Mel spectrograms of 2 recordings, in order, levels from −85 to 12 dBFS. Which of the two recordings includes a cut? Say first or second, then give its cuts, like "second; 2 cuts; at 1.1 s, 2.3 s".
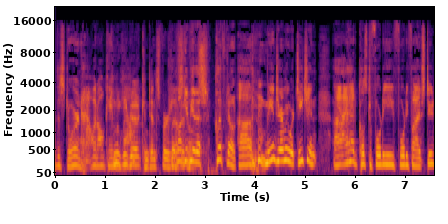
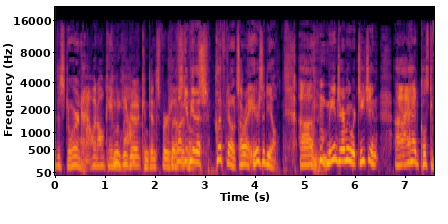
first; 1 cut; at 3.6 s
